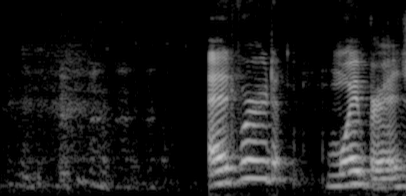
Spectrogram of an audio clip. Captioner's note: audience laughing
